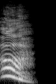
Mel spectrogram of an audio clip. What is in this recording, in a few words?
Medic pain sharp; Grunt 6; Respuestas del Medic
